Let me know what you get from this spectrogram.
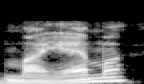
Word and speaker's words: Miami: So you talked about growing up in Oklahoma, in a little town called Miami.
